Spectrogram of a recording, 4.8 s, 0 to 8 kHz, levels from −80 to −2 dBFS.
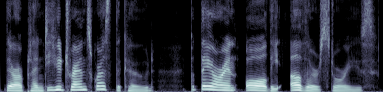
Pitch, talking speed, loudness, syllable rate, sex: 185 Hz, 190 wpm, -17 LUFS, 5.6 syllables/s, female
